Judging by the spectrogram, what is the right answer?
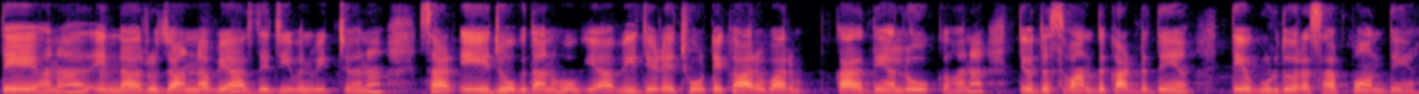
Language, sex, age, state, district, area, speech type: Punjabi, female, 18-30, Punjab, Rupnagar, rural, spontaneous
